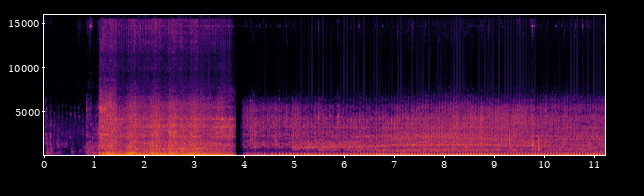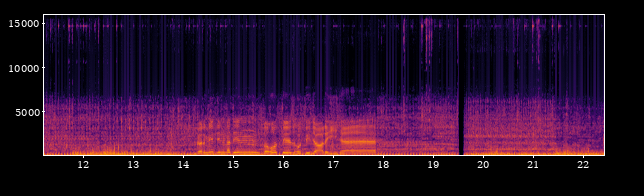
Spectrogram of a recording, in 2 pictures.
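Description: A motorcycle engine runs with a steady low rumble.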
